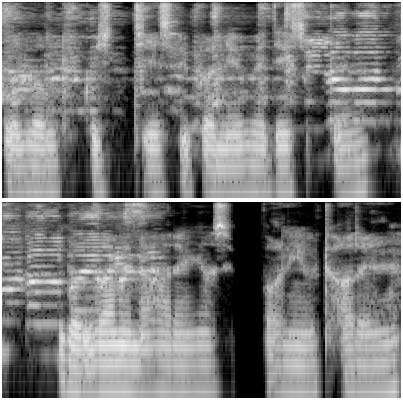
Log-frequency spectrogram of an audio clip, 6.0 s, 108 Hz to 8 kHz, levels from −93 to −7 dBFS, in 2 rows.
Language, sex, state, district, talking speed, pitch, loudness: Hindi, male, Jharkhand, Sahebganj, 170 wpm, 115 Hz, -16 LUFS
